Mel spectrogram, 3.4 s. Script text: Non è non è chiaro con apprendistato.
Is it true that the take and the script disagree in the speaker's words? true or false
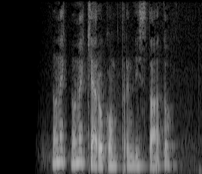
false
